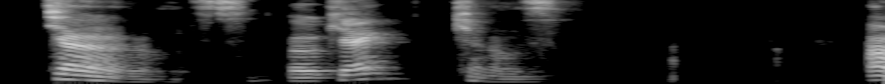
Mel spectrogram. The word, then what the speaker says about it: quinze: Don't pronounce it quinze, but 15.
